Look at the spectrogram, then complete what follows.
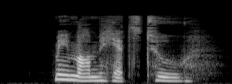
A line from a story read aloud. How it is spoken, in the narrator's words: he added with a sigh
